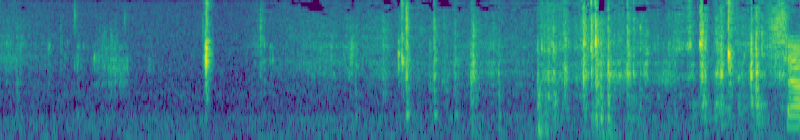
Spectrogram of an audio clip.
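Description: Small objects being handled inside a car: a single sharp click about a second in, then a run of clicks, taps and rustles over the last two seconds, above a low steady rumble.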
